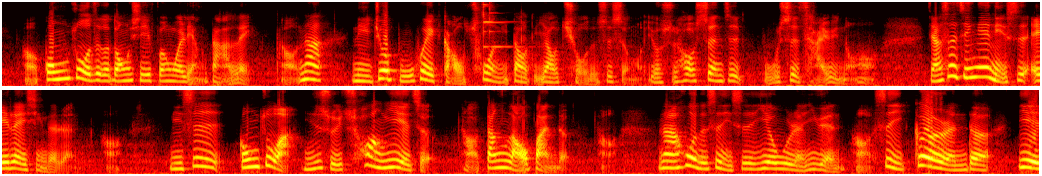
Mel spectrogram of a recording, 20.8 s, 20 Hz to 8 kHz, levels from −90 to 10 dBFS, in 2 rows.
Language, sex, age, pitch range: Chinese, female, 20-39, 195-270 Hz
